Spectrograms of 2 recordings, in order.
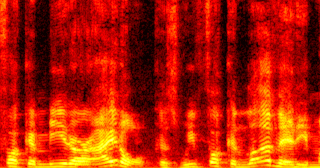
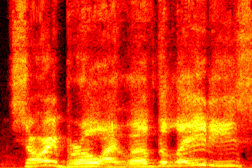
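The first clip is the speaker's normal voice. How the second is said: higher, louder cocky rock star voice; 6 semitones higher, 7 dB louder than usual. Retold or imitated. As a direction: toss it off like a smug rocker who loves the ladies. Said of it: "[name] looks at me and goes".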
